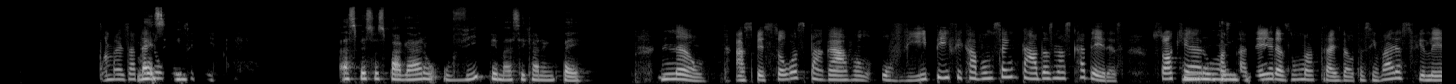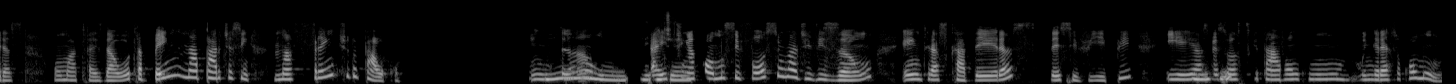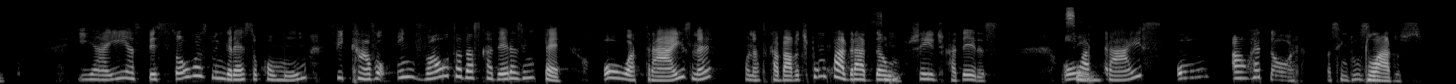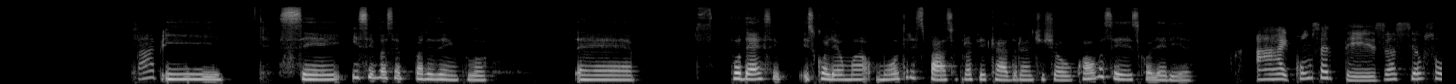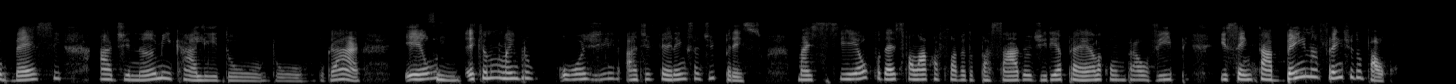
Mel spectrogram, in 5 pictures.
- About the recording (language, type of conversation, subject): Portuguese, podcast, Qual foi o show ao vivo que mais te marcou?
- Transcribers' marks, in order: tapping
